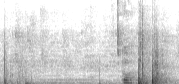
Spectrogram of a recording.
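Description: A few sharp knocks from handling, a light one at the start and two loud ones close together near the end, with a woman's short "oh" just before them.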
